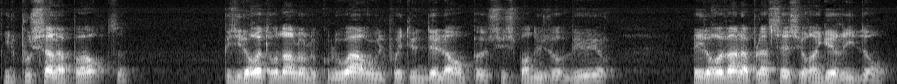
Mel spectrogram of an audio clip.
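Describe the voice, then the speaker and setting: Guy narrating an audiobook, really slow, even delivery. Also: medium pitch. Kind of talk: audiobook reading of a novel.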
